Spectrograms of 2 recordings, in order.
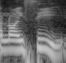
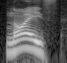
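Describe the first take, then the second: First: नॉइसी read with an extra ई at the end, the wrong way; wrong pronunciation noisy. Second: नॉइस ending cleanly on the स, no vowel after it; silent final e. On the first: Teacher showing students the mistake, नॉइसी with a final ई. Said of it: "अब नॉइसी मत पढ़ना". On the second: Teacher giving the right form, नॉइस with a silent final e. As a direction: say नॉइस and stop on the स. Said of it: "last का ई silent". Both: Shown as a demonstration.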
